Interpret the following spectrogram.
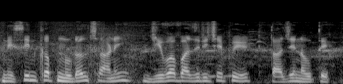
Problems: none marked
